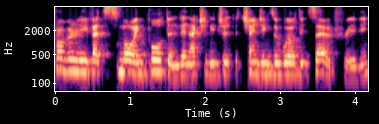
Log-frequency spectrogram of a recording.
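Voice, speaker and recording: A woman's fairly low voice with a French accent and a bright, sharp tone. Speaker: documentary institute director. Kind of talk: interview. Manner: halting.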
